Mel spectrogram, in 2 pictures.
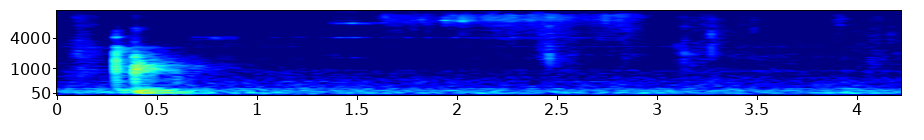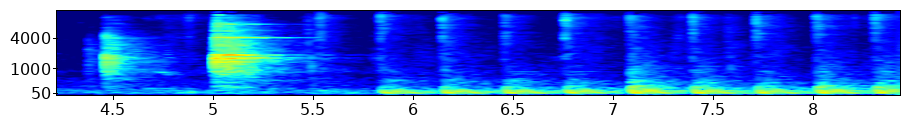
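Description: Stone pestle pounding whole spices in a stone mortar: a quick run of dull knocks, about three to four a second, starting about six seconds in. Just before it comes a sharp ringing clink, the loudest sound.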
